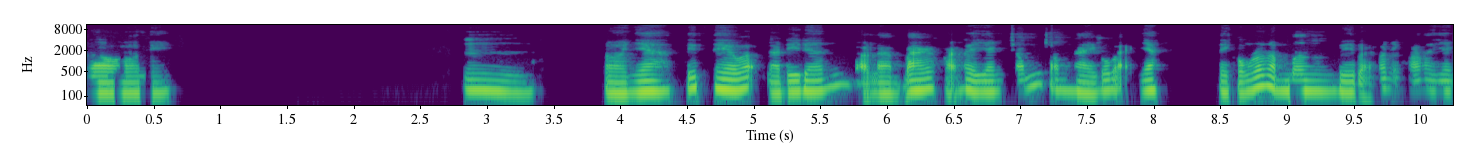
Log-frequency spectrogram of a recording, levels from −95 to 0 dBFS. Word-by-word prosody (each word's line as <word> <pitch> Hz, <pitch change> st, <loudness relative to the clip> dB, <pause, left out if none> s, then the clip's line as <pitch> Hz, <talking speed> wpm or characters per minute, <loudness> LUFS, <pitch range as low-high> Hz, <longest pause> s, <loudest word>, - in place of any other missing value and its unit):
Rồi. 125 Hz, +1 st, +1 dB, 2.2 s
Ừm. 145 Hz, -4 st, -1 dB, 0.6 s
Rồi 125 Hz, 0 st, +2 dB
nha, 140 Hz, +2 st, +2 dB
tiếp 165 Hz, -, +2 dB
theo 155 Hz, -2 st, +6 dB
á 175 Hz, -, +4 dB
là 125 Hz, -, 0 dB
đi 135 Hz, +2 st, +2 dB
đến, 155 Hz, +10 st, -1 dB
gọi -, -, +1 dB
là, 120 Hz, 0 st, +1 dB
ba 140 Hz, -, +5 dB
cái 150 Hz, +2 st, +4 dB
khoảng -, -, -1 dB
thời 140 Hz, -3 st, +3 dB
gian 135 Hz, 0 st, 0 dB
trống 145 Hz, -, -2 dB, 0.2 s
trong 150 Hz, -, -2 dB
ngày 125 Hz, -2 st, +2 dB
của 145 Hz, -, 0 dB
bạn -, -, -2 dB
nha. 150 Hz, +1 st, +3 dB, 0.5 s
Thì 130 Hz, -, 0 dB
cũng 125 Hz, +3 st, 0 dB
rất 185 Hz, -, +6 dB
là 185 Hz, -, +6 dB
mừng 140 Hz, -1 st, -1 dB
vì 130 Hz, -1 st, +2 dB
bạn -, -, -4 dB
có 160 Hz, -, -3 dB
những -, -, -14 dB
khoảng 135 Hz, +1 st, -4 dB
thời 150 Hz, -2 st, -8 dB
gian 140 Hz, 0 st, -4 dB
140 Hz, 205 wpm, -25 LUFS, 125-150 Hz, 2.2 s, theo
